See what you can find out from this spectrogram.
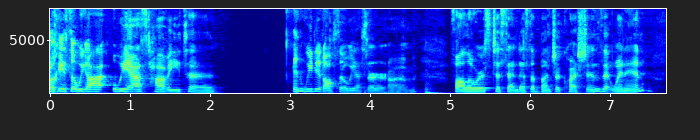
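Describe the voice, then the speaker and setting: Against a silent background in a very clean recording, a woman talks fairly quickly in an unremarkable speaking voice, fairly low in pitch, with ordinary pitch variation. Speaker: podcast co-host. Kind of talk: casual chat.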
